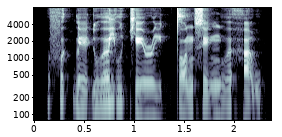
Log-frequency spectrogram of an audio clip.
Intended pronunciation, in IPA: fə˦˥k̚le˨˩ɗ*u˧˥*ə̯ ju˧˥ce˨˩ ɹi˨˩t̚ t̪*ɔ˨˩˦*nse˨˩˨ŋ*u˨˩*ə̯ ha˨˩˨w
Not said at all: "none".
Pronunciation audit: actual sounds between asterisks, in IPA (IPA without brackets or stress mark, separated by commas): u˧˥, ɔ˨˩˦, u˨˩˦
